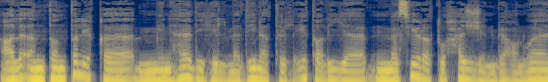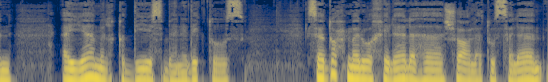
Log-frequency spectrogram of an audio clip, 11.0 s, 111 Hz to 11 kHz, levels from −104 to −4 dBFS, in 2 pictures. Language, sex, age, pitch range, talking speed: Arabic, male, 50-69, 105-120 Hz, 95 wpm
